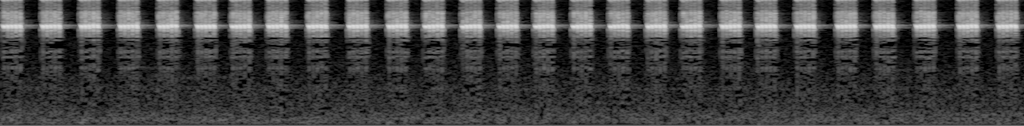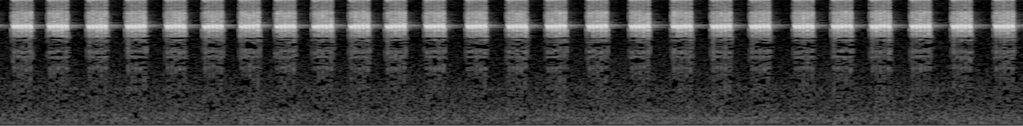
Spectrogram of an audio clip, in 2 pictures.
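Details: Crickets chirp at night in a live field recording, a long unbroken run of high, ringing pulses at nearly four per second, very regular and clean with nothing else audible.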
